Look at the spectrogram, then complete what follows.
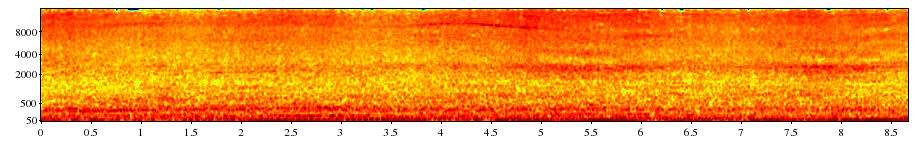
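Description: Steady city street traffic noise: a low, continuous rumble of buses and cars running along a busy road.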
